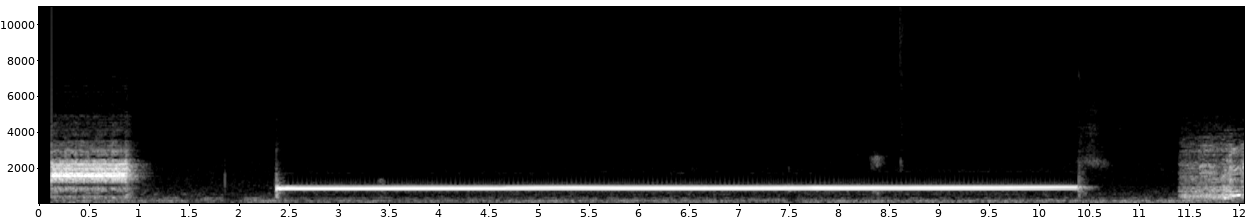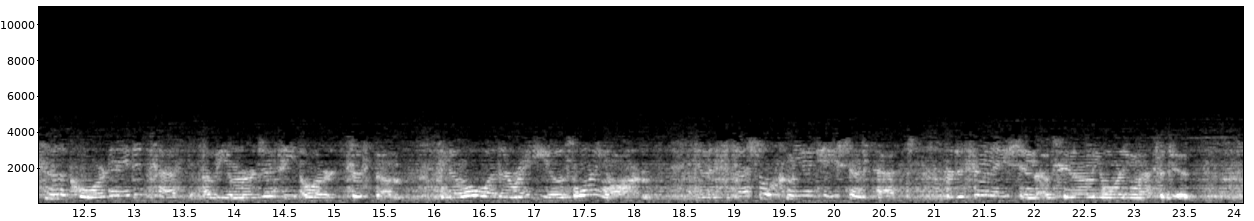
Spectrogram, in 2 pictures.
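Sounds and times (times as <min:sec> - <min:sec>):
two-tone alarm: 0:02.4 - 0:10.5.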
